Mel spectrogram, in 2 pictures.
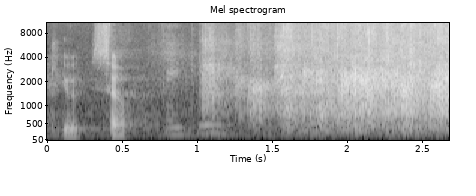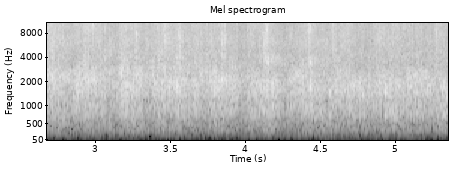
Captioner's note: audience applauding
